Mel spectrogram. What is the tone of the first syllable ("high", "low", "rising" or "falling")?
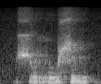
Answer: low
